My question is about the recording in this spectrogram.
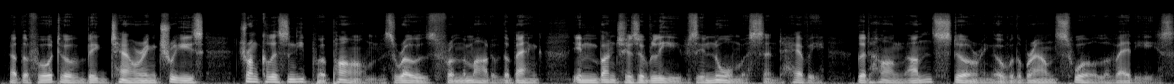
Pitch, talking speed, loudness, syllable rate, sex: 85 Hz, 170 wpm, -21 LUFS, 4.3 syllables/s, male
